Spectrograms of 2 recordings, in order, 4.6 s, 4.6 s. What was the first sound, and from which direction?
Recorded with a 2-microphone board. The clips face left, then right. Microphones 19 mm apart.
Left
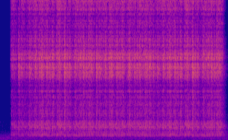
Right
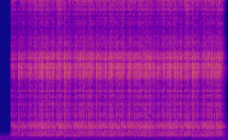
A camera shutter, 30° right (ahead or behind).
